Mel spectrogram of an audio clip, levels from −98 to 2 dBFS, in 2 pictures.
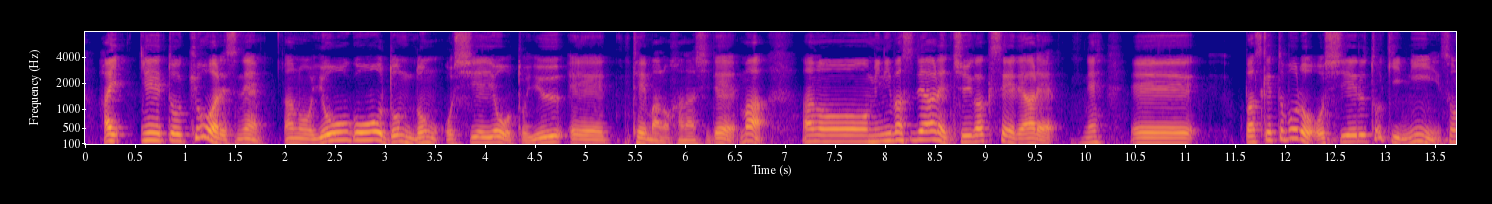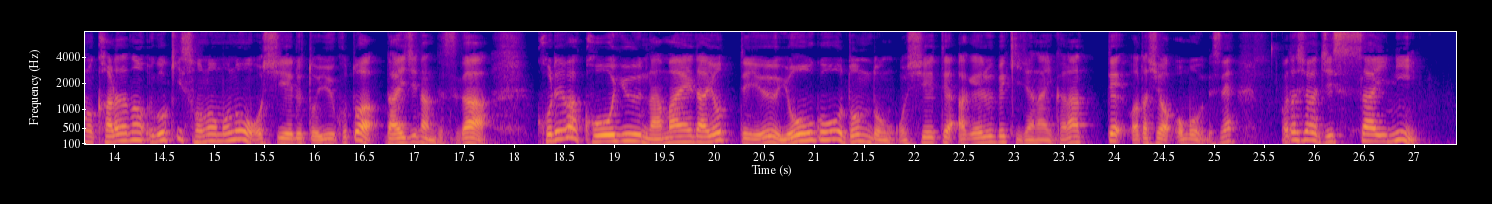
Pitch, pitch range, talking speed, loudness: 150 Hz, 120-185 Hz, 325 characters per minute, -30 LUFS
